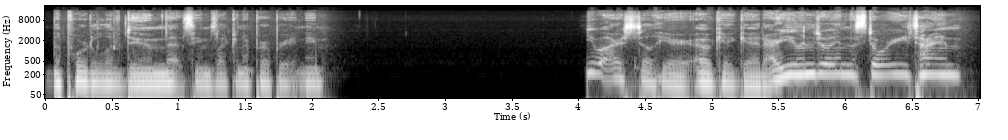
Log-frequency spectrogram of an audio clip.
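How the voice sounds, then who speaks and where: A man with a deep voice talking casually and quietly to livestream viewers, at home on a podcast microphone. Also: expressive, moderate pace. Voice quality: deep, husky. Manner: soft-spoken, holding his voice down so as not to wake someone. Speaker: livestreaming digital artist, former radio talk show host. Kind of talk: casual chat with stream viewers. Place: room at home. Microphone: podcast microphone through a mixer, at a desk.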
